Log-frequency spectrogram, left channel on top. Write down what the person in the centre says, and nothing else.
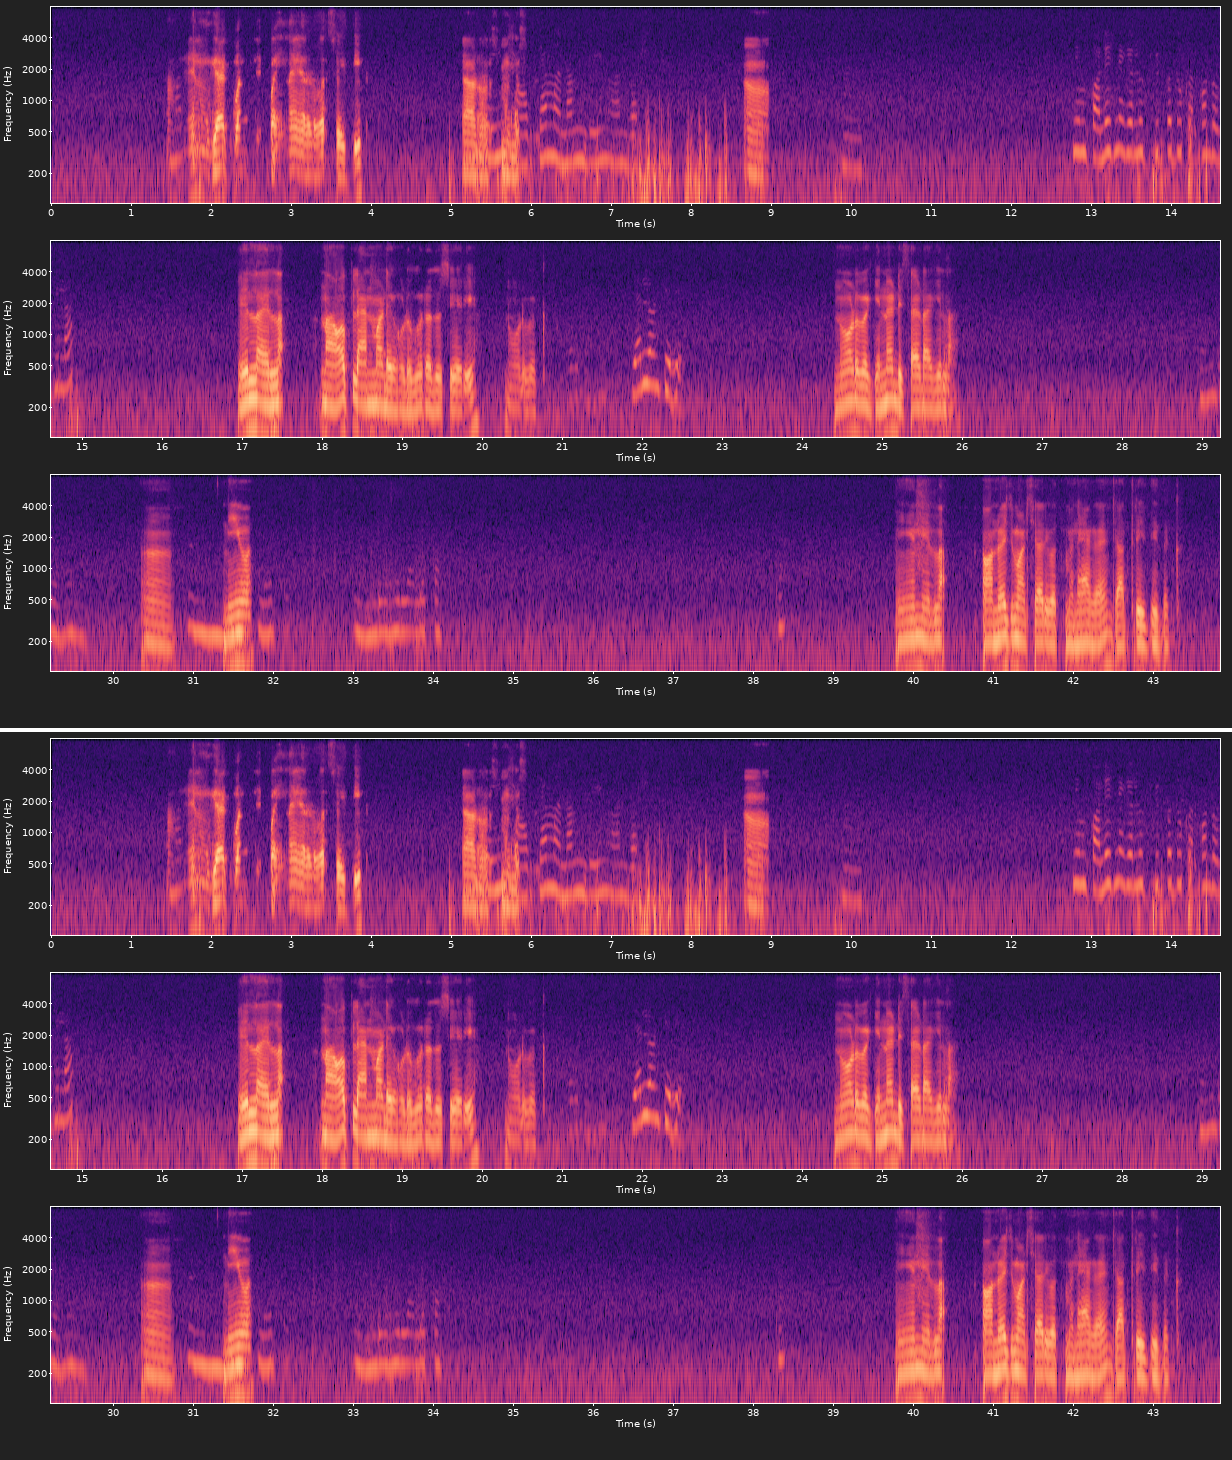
ನಮ್ದೇನ್
ಮುಗಿತ್ ಬಂದ್ಲೆ ಇನ್ನ ಎರಡು ವರ್ಷ ಐತಿ
ಎರಡ್ ವರ್ಷ
ಮುಗಸ್
ಹಾ
ಇಲ್ಲ ಇಲ್ಲ ನಾವವು ಪ್ಲಾನ್
ಮಾಡೇ ಹುಡುಗುರು ಅದು ಸೇರಿ ನೋಡ್ಬೇಕು
ನೋಡ್ಬೇಕ ಇನ್ನೂ ಡಿಸೈಡ್ ಆಗಿಲ್ಲ
ಹಾ
ನೀವ
ಏನ್ ಇಲ್ಲ ನಾನ್ ವೆಜ್ ಮಾಡ್ಸಾರ ಇವತ್ ಮನ್ಯಾಗ ಜಾತ್ರಿ ಇದಿದಕ್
